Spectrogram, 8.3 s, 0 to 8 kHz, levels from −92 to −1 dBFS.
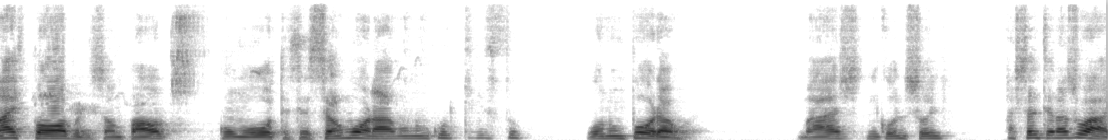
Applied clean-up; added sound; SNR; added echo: neural mask model DeepFilterNet 3.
